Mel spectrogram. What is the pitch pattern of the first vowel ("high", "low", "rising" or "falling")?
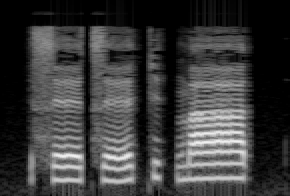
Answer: low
